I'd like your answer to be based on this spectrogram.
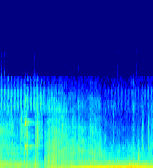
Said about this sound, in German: Der Wagen hält vor dem Tor. Das ist die Gelegenheit. Ja. Sobald das Auto die Einfahrt passiert, schlüpfen wir mit hindurch.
